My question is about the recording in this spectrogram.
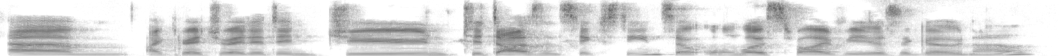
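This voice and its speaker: A woman's voice: fairly low pitch, a little slow, a bit bright, muffled recording. A woman in her thirties from the Netherlands with a Dutch accent, answering interview questions in a plain, matter-of-fact way. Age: 30s. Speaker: wildlife veterinarian, guest.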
